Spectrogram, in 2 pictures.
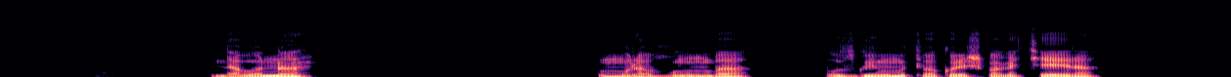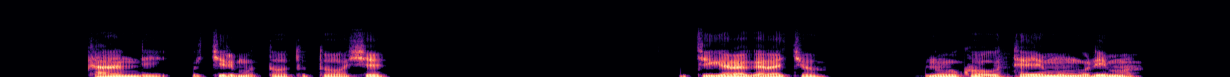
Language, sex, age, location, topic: Kinyarwanda, male, 25-35, Kigali, health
